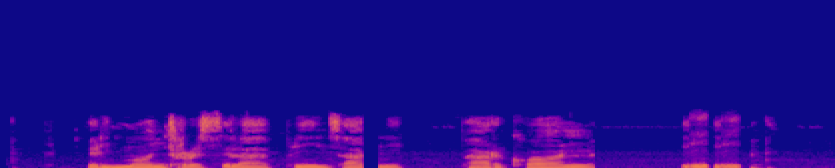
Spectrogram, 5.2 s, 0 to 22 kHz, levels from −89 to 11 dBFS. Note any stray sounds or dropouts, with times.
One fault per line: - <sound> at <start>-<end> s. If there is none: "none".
- dropout at 2.3-2.4 s
- laugh at 4.3-4.6 s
